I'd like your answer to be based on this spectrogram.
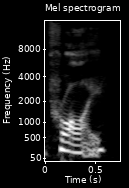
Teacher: it has a glottal L. So words like probably would be prolly.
